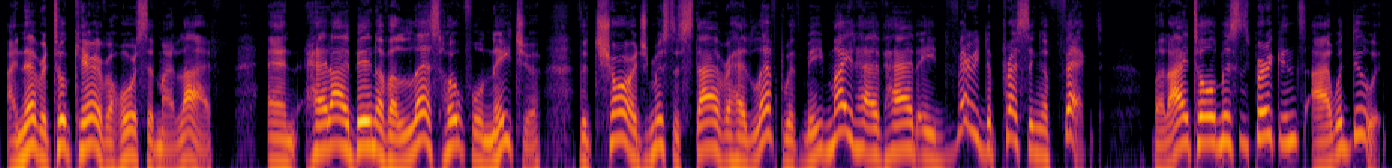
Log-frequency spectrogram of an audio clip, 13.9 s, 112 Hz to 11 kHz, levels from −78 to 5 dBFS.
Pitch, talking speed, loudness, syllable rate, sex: 175 Hz, 185 wpm, -19 LUFS, 4.6 syllables/s, male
